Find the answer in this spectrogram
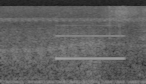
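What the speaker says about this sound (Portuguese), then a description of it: "Eu vou tentar entrar de ré, galera." Truck reversing beeper in the BeamNG.drive driving game, a single steady electronic tone held over a low idling engine rumble.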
